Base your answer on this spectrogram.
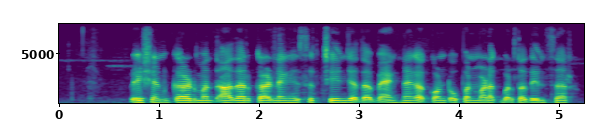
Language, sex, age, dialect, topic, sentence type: Kannada, female, 36-40, Dharwad Kannada, banking, question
